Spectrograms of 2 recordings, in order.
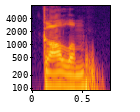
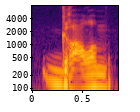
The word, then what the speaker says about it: Gollum: And uh one of the characters named Gollum, you got to you got to be really guttural with the G uh when you say his name cuz it's like you're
